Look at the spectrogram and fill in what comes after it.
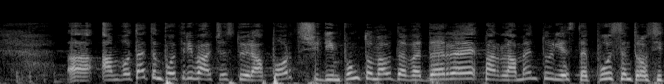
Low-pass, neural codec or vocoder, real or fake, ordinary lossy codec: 7.2 kHz; none; real; none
